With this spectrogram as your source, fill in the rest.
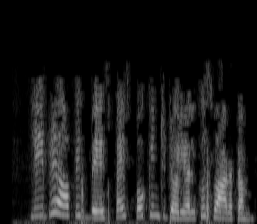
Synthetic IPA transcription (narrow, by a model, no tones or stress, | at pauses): liːbɾeaːpʰisbeːspɐjspoːkiŋʈuʈoːɾijɐlkusʋaːɡɐt̪ɐm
